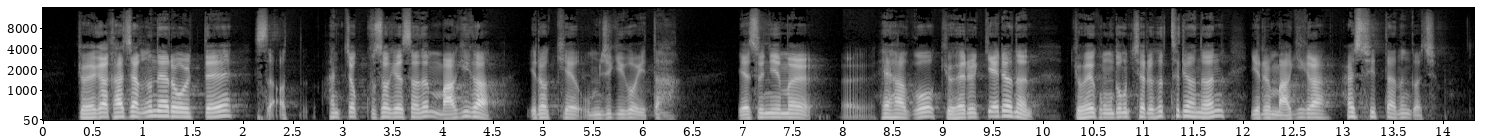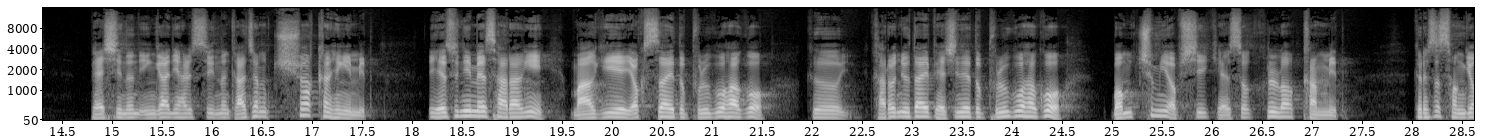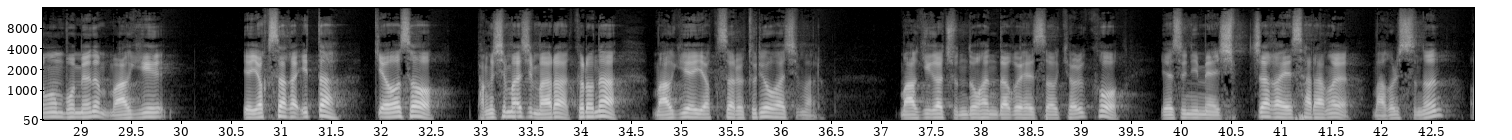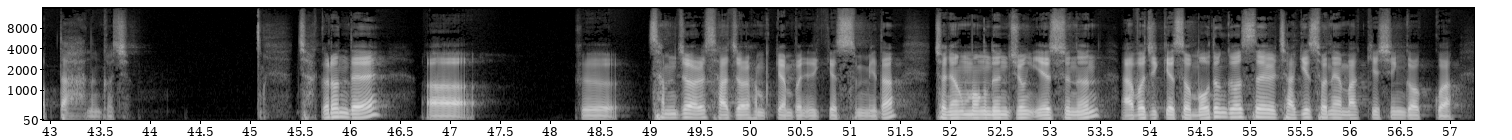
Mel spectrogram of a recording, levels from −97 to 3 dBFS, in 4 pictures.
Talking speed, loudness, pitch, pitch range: 255 characters per minute, -21 LUFS, 120 Hz, 105-140 Hz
